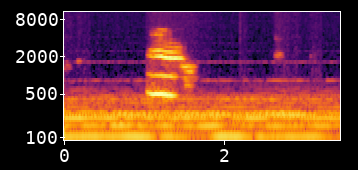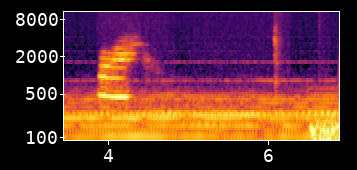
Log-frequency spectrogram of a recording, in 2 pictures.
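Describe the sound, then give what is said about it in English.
A cat meows from behind a trap door: two clear, wavering meows a few seconds apart, each short and moderately faint, over a steady low hum. “It sounds like a cat.”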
